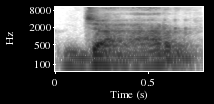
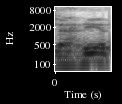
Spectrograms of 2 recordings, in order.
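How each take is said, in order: First: The vowel after the h is 'a'. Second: The vowel after the h is 'i'. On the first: The speaker calls it right. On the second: The speaker calls it wrong.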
